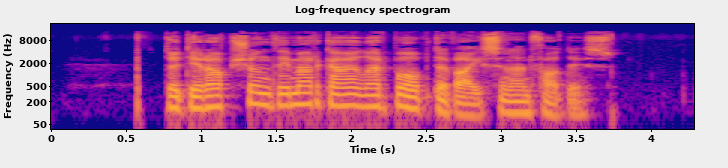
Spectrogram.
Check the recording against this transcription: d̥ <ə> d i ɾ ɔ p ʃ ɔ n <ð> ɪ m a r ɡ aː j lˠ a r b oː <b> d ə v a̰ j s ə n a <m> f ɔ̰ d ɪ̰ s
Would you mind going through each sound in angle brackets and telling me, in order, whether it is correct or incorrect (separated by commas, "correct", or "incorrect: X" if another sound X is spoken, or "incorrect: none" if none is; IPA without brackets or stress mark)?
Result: correct, correct, correct, incorrect: n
